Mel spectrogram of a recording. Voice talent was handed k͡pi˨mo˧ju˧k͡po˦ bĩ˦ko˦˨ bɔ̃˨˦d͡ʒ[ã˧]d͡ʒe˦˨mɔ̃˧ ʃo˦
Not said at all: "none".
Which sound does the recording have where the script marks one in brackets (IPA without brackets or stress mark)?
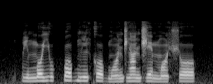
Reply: ã˦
